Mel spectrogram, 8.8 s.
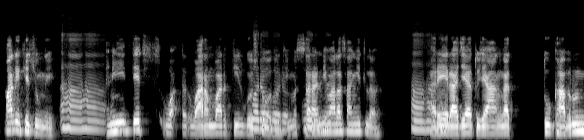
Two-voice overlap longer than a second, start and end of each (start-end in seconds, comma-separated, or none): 3.8-5.2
